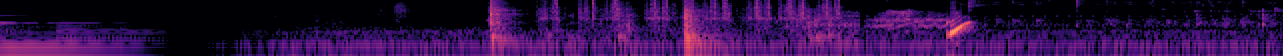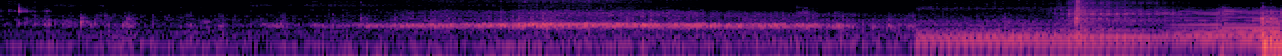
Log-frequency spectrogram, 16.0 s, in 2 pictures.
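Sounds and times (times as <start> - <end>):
coffee streaming into a pitcher: 6.2 - 11.3
coffee maker rising whine: 9.6 - 15.4.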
